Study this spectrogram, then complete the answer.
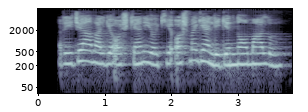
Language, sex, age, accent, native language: Uzbek, female, 18-24, Qashqadaryo, Uzbek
